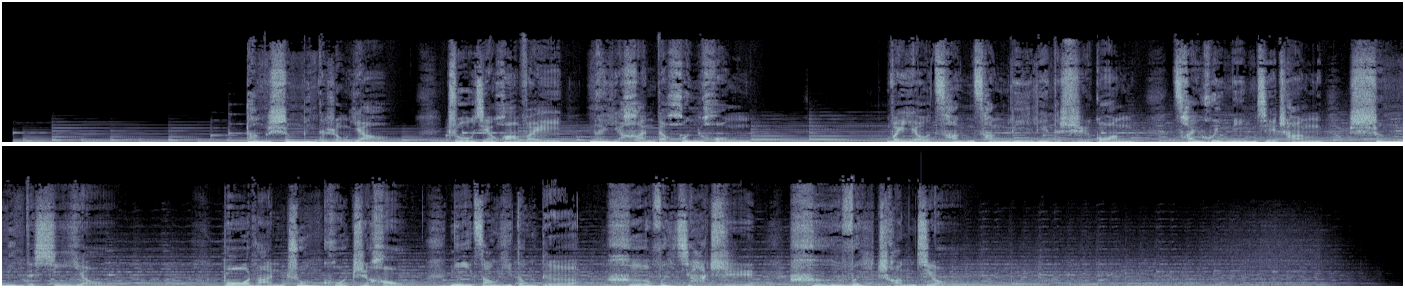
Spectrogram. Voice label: 男3-广告-珠宝品质, 国语男声配音

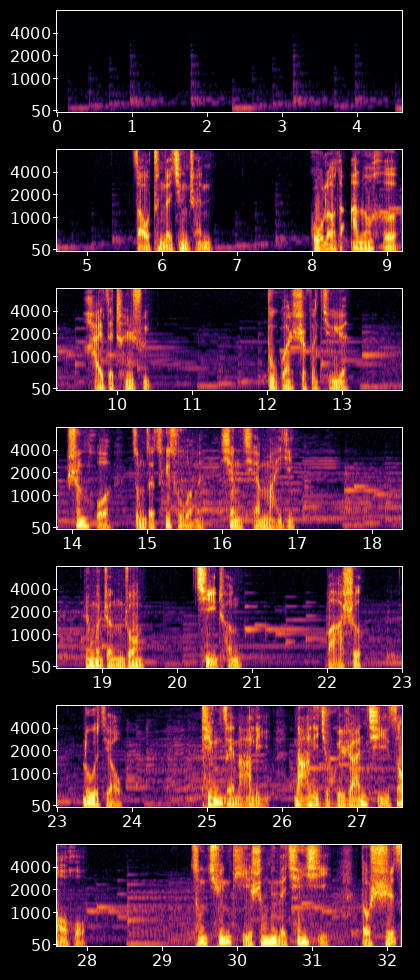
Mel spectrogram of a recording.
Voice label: 干音; 舌尖中国美食录音; 舌尖上的阿荣

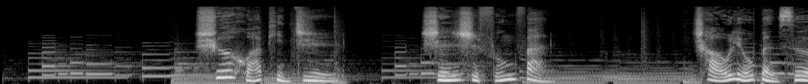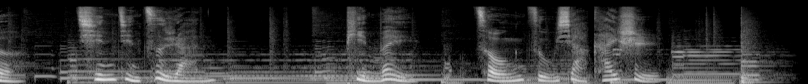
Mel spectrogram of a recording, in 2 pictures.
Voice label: 女 广告 鞋 品质广告, 国语女声配音; 省台女配

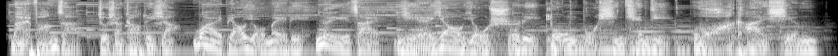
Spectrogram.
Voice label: 男 模仿 房地产广告; 模仿葛优版

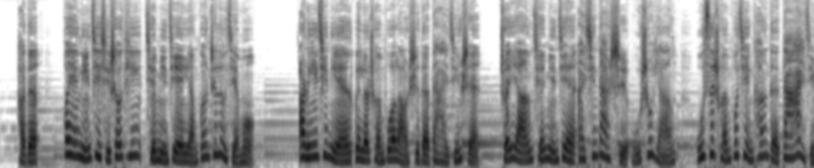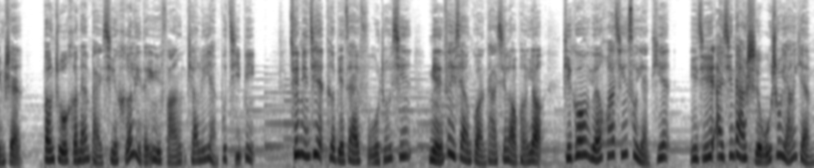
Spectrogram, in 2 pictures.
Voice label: 女 电台 讲座, 国语女声配音; 阳光之路讲座

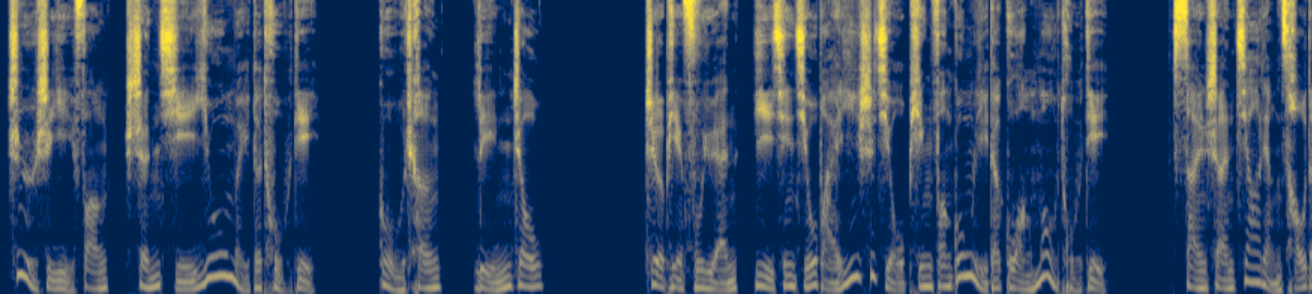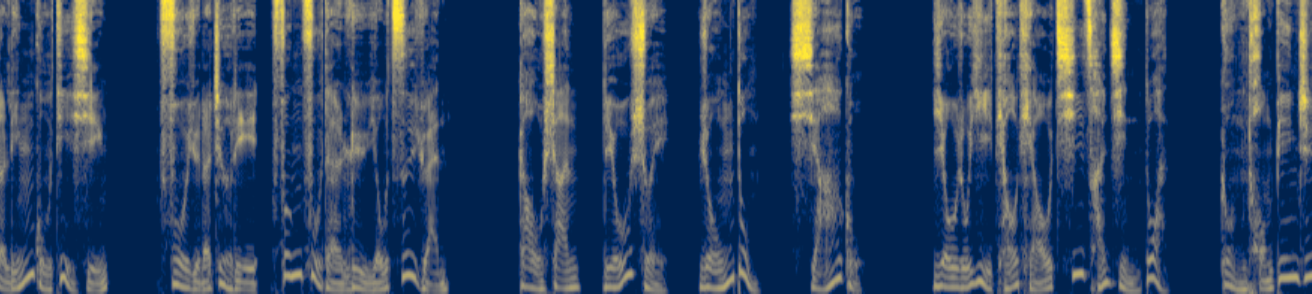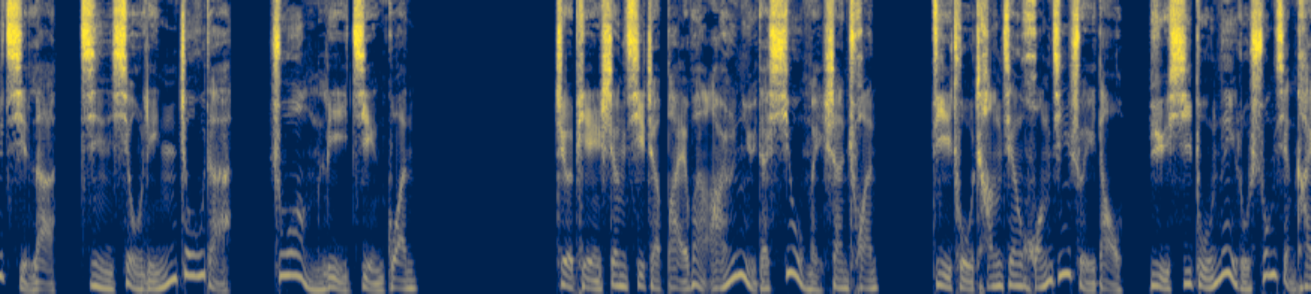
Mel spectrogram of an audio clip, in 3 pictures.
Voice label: 男, 地区宣传; 邻水县清水谷水利风景区

